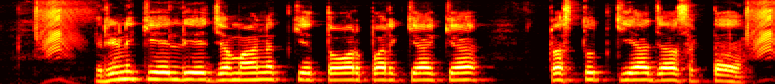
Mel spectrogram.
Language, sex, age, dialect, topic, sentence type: Hindi, male, 18-24, Garhwali, banking, question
